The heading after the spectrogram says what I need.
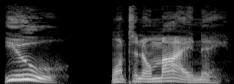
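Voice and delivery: possessed man mocking the captain; demonic taunt. A narrator's reading. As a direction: drag out the menace.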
